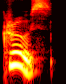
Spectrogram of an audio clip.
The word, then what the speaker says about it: cruise: Обратите внимание, что слово пишется по буквам, продиктую C-R-U-I-S-E, а произносится как «круз».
